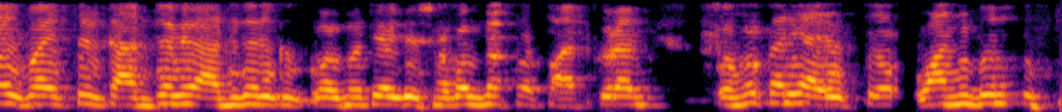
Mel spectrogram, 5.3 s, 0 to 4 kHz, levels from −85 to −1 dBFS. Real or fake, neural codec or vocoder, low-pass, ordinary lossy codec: fake; codec, 16 kHz, 4 kbps, X-Codec, HuBERT features, trained on balanced general audio; 3.6 kHz; none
